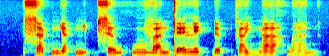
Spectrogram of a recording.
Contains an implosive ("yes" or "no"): yes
